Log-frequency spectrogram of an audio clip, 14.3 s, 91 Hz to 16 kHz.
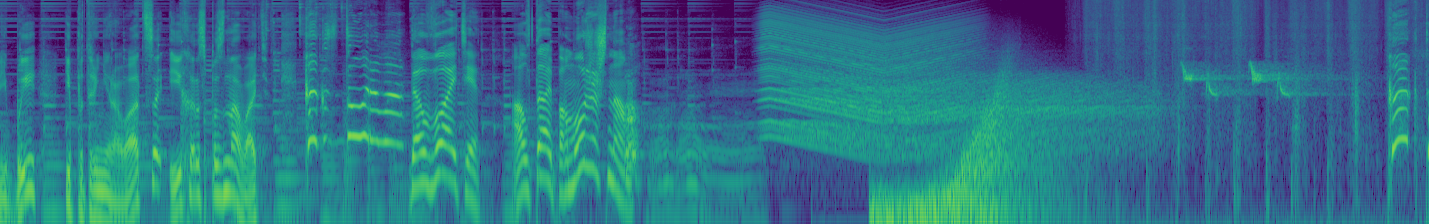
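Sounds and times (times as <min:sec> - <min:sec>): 
speech: 0:00.0 - 0:03.5, 0:04.1 - 0:06.6
rising whoosh: 0:07.6 - 0:11.7
bird chirps in a sunny summer forest: 0:11.6 - 0:13.6.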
